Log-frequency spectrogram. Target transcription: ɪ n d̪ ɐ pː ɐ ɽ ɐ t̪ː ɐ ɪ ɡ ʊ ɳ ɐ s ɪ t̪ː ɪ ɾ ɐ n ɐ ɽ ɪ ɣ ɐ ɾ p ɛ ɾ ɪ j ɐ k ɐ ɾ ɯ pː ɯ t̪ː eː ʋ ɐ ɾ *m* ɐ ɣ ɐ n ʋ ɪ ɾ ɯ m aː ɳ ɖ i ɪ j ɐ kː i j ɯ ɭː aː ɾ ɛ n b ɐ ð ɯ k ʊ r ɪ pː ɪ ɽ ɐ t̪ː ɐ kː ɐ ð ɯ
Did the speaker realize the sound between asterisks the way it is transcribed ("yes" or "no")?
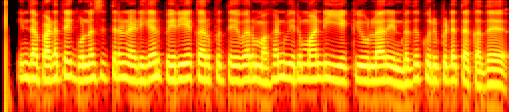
yes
